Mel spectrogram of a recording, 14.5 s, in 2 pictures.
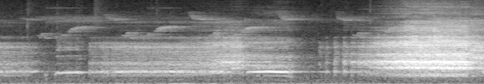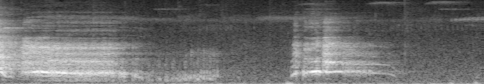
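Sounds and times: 
howler monkey howling: 0.0 - 9.5, 11.7 - 13.3.

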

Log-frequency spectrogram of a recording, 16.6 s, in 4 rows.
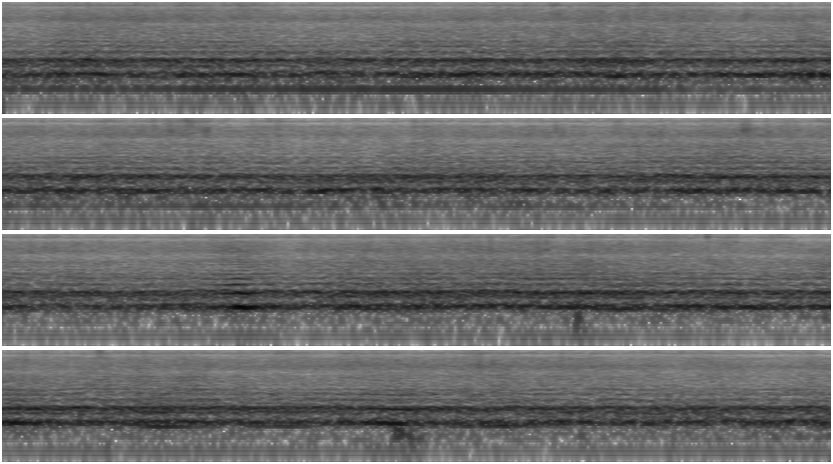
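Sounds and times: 
bees buzzing: 0.0 - 16.5.

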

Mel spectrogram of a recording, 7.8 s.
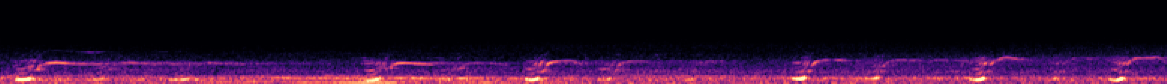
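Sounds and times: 
whale moans and squeaks: 0.1 - 1.6, 2.2 - 4.3, 5.3 - 7.7.

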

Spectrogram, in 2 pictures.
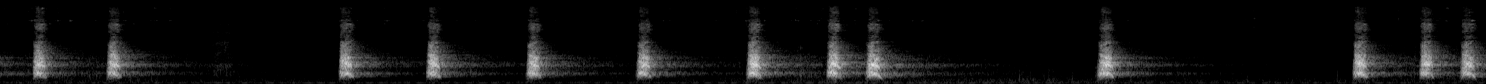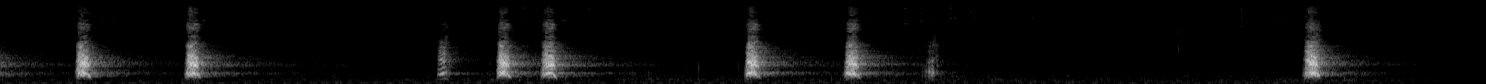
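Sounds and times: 
dog barking: 0.0 - 1.6, 3.4 - 5.8, 6.4 - 9.3, 11.0 - 11.7, 13.5 - 16.1, 16.7 - 17.3, 19.2 - 20.9, 22.3 - 24.4, 27.9 - 28.6.

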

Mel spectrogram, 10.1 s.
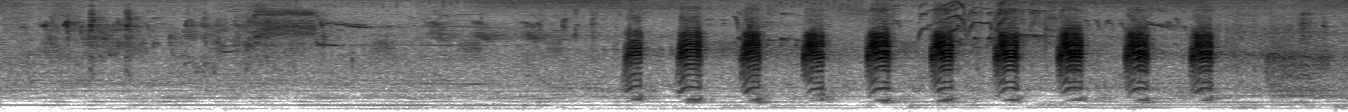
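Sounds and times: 
Common goldeneye rasping calls: 4.7 - 10.0.

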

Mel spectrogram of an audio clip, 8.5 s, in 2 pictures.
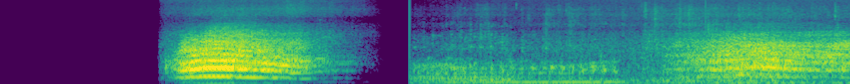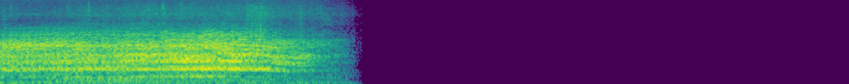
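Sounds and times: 
African elephant trumpeting: 0.8 - 1.6, 2.2 - 6.0
African elephant growling rumble: 0.8 - 6.0.

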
